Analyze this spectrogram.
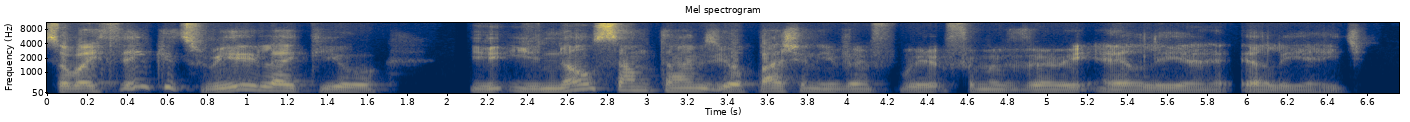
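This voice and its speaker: Lively intonation from a man with an Israeli accent, medium pitch, dark and mellow tone, fairly quick pace. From northern Israel. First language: Hebrew. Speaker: nonprofit CEO. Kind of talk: interview.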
